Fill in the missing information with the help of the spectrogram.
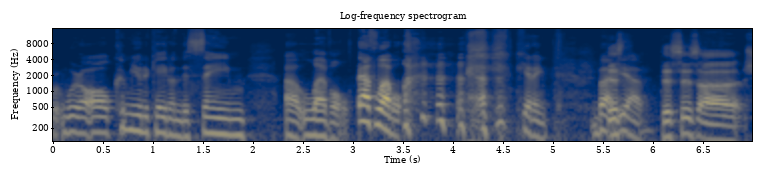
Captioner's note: laughs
